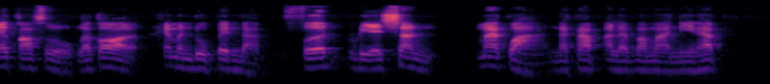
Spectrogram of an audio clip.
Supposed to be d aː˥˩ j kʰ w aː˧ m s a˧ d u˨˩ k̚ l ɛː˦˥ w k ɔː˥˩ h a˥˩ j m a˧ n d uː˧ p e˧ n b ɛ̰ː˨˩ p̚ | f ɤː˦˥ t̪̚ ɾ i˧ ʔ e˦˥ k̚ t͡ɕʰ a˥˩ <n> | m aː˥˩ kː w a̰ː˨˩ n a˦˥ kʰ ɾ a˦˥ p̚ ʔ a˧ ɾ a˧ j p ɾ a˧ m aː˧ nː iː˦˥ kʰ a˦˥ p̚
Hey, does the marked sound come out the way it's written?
yes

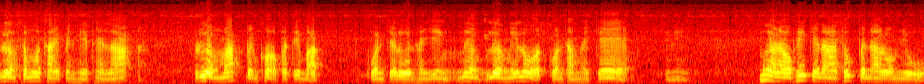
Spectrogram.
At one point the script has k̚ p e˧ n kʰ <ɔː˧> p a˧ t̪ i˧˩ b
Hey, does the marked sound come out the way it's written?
no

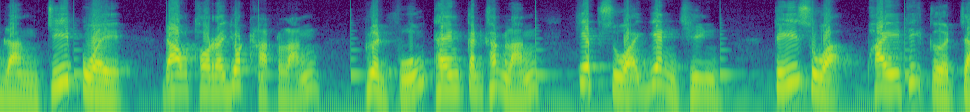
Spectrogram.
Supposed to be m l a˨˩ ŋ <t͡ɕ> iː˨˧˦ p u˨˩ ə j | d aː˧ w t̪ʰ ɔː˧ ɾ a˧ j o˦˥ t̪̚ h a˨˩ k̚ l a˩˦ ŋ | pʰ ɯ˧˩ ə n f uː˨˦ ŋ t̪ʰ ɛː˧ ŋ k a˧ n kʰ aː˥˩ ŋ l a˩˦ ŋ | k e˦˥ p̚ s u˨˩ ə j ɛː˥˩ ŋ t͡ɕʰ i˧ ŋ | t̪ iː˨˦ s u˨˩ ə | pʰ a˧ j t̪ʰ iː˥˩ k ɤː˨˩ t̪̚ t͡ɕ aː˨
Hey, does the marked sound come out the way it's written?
yes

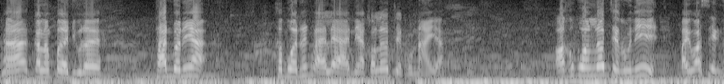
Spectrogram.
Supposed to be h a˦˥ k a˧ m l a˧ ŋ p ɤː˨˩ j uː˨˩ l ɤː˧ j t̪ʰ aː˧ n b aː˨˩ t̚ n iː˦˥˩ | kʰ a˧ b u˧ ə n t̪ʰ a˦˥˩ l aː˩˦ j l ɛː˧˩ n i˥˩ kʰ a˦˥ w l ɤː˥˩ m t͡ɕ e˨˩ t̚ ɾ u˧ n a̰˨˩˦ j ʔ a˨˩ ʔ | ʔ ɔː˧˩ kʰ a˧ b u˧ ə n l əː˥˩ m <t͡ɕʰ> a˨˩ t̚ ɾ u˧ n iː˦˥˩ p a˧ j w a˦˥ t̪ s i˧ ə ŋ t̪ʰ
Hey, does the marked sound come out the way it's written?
no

